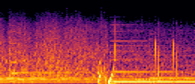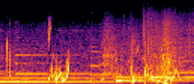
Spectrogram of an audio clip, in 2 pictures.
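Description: Water flowing in the Pokemon Pokopia video game, a soft steady stream under bright chimes and bubbly game effects, with a few short splashy bursts.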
